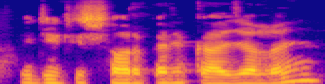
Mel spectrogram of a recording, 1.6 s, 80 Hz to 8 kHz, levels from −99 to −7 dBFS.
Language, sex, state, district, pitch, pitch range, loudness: Bengali, male, West Bengal, Jhargram, 130 Hz, 120-140 Hz, -20 LUFS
